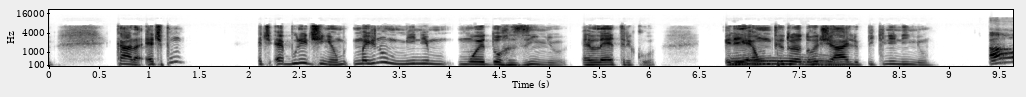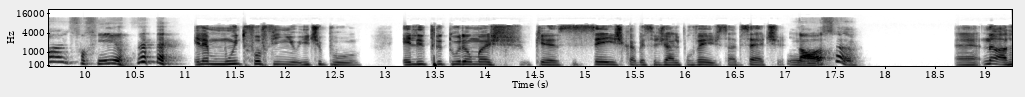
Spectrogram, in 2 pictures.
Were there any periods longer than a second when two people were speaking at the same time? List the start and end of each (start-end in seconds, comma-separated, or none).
6.8-8.0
